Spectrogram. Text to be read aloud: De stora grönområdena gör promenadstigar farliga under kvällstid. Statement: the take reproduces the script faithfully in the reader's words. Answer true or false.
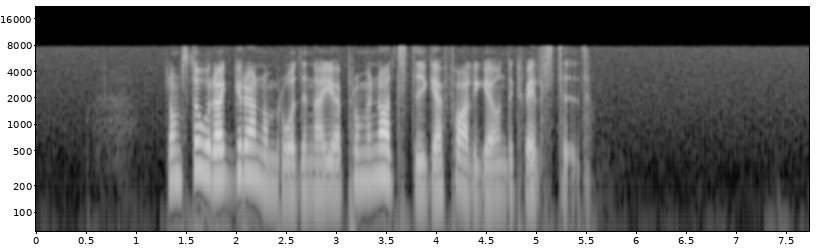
true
